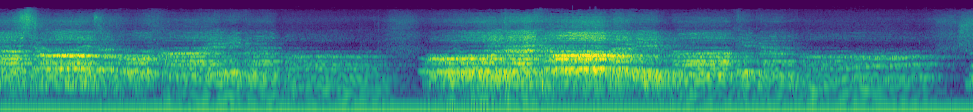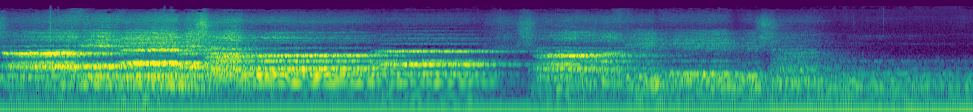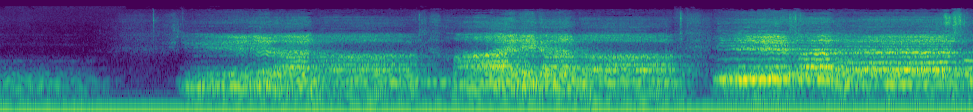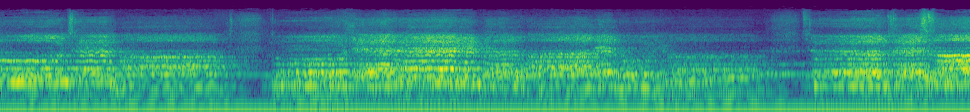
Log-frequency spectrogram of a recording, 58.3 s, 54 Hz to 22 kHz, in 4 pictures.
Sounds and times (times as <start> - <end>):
Christmas music: 0.0 - 5.7, 6.3 - 30.5, 31.9 - 58.3.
